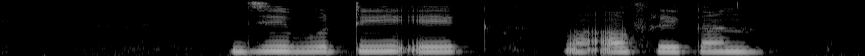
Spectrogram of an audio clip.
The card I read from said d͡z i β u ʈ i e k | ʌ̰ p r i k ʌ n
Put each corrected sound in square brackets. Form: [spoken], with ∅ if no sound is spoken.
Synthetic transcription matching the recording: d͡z i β u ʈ i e k | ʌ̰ [pʰ] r i k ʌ n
